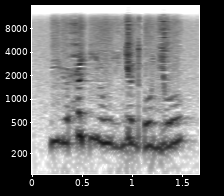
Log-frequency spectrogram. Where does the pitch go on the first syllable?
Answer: low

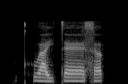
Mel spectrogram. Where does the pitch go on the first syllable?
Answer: low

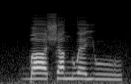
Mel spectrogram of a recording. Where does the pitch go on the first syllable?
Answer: low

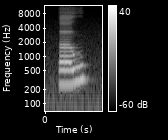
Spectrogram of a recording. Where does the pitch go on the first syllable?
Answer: rising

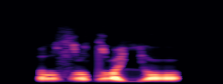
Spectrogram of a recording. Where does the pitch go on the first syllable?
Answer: low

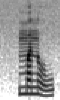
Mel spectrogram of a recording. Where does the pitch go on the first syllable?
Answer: high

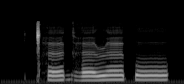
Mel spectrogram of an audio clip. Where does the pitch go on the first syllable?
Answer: rising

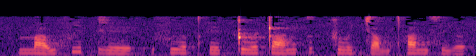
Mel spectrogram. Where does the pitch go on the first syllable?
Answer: low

